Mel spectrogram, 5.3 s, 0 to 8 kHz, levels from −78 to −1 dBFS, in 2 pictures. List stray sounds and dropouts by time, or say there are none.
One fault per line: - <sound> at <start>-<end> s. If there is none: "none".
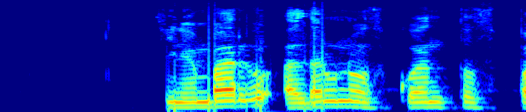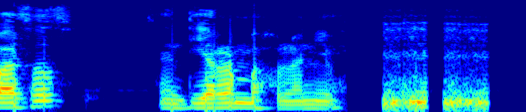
- laugh at 4.5-5.1 s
